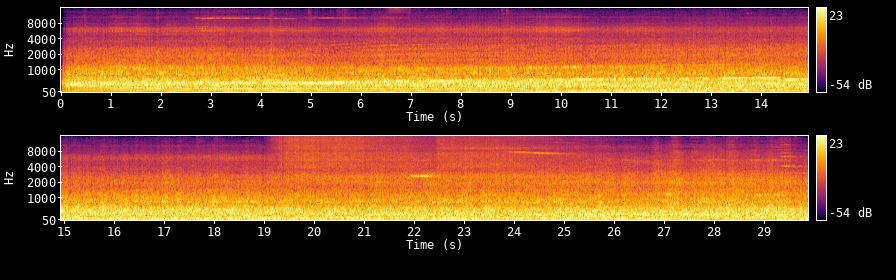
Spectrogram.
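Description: Kobe Electric Railway train running in a tunnel, with a steady rumble of wheels and running gear. Over the first fifteen seconds or so a motor whine rises slowly in pitch as the train picks up speed. From about twenty seconds in, a hiss of wheels on rail comes up, with a few brief high squeals.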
